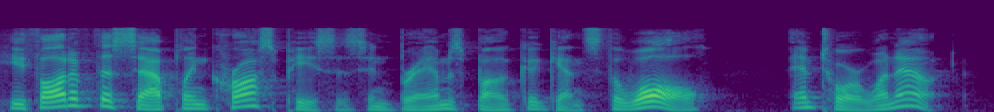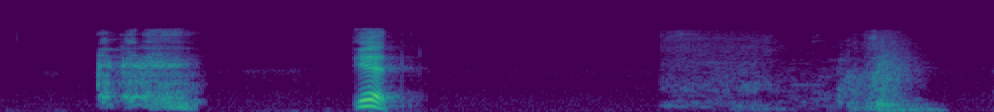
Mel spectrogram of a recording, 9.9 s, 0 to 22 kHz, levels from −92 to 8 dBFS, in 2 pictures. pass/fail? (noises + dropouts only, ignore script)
fail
